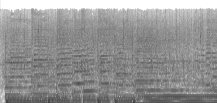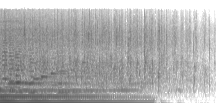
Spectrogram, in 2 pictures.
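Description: Television house band playing a short walk-on music cue: a run of quick bass notes, then one held chord that fades away near the end. A steady hiss of studio-audience applause runs underneath.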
